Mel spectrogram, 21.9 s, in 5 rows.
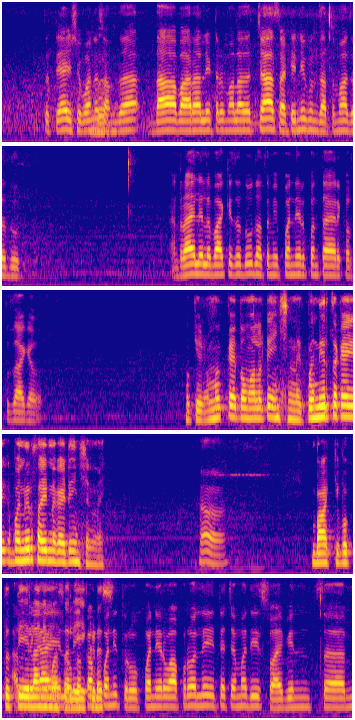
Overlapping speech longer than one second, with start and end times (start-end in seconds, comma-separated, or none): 17.7-18.9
